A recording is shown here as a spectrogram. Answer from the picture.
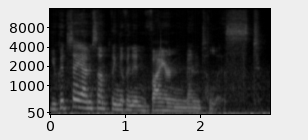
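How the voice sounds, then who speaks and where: A put-on character voice at a middle pitch moves at a fairly quick pace, with clear background noise behind it. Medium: actual play. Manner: ominous, warning.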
